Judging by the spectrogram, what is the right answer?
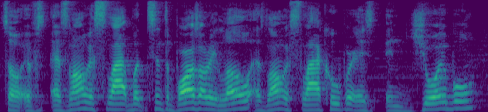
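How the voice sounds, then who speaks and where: A man's voice: on the high side, fairly quick, a little mellow. A man chatting casually while gaming, blunt and opinionated, often repeating himself for emphasis. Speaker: podcast guest or panelist. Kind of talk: casual chat while playing a video game.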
